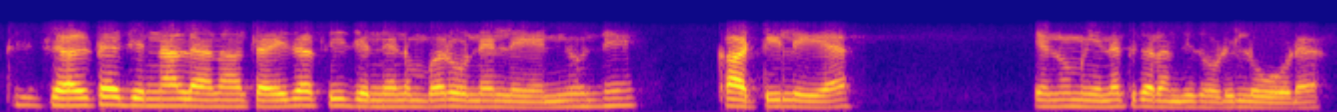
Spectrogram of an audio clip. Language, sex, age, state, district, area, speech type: Punjabi, female, 45-60, Punjab, Pathankot, urban, conversation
